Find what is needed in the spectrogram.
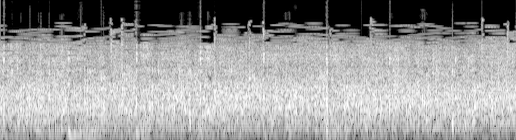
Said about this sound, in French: Vous devez les applaudir. Vous devez les applaudir, voilà.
